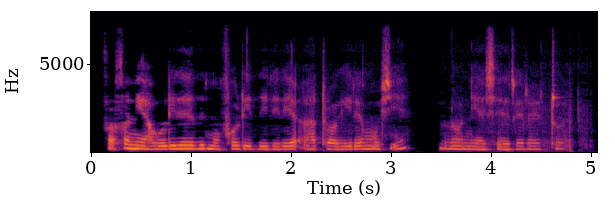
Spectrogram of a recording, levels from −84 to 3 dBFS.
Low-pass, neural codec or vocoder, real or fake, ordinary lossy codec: 7.2 kHz; none; real; none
